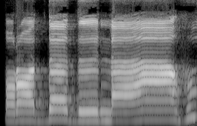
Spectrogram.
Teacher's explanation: را کو پر پڑھیں گے اور دال کی ڈبل ساؤنڈ آئے گی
